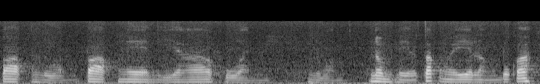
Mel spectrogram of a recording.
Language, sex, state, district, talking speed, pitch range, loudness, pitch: Mizo, male, Mizoram, Aizawl, 175 wpm, 100-120 Hz, -19 LUFS, 110 Hz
